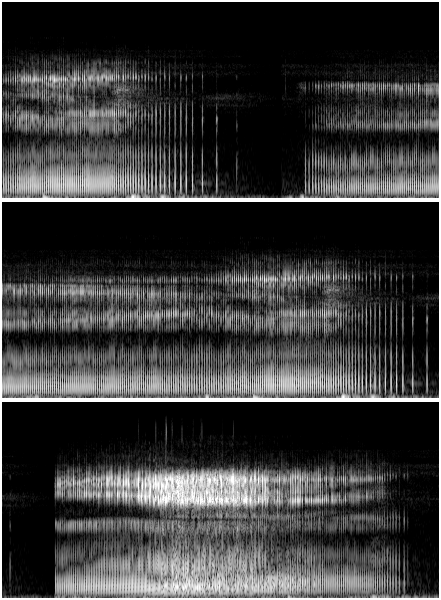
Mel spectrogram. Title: Opossum sounds | How does an opossum snore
